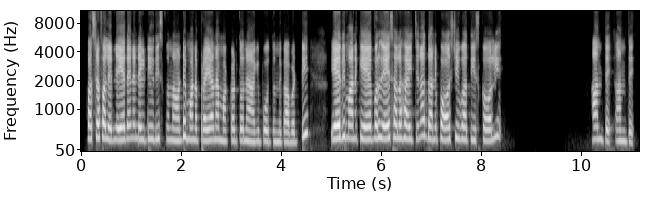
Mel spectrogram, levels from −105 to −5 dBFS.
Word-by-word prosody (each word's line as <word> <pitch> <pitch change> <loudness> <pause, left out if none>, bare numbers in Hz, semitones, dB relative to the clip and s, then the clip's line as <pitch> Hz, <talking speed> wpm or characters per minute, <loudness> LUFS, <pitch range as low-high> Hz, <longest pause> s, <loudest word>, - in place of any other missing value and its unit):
First 305 +2 +1
of 340 - 0
all 300 - +2 0.3
ఏదైనా 310 +2 +1
negative 295 +1 -1
తీసుకున్నామంటే 280 0 -3
మన 285 -1 0
ప్రయాణం 275 +1 +1
అక్కడితోనే 265 0 -4
ఆగిపోతుంది. 245 -1 -6
కాబట్టి, 230 - -2 0.6
ఏది 340 +3 +5
మనకి 315 +1 0
ఎవరు 310 +3 +1
ఏ - - +7
సలహా 320 -1 +2
ఇచ్చినా 305 +6 -3
దాన్ని 290 -1 -1
పాజిటివ్‍గా 295 +2 +1
తీసుకోవాలి. 275 +4 -2 1.9
అంతే. 290 -3 -2 0.2
అంతే. 250 -2 -6
285 Hz, 120 wpm, -22 LUFS, 260-310 Hz, 1.9 s, ఏ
